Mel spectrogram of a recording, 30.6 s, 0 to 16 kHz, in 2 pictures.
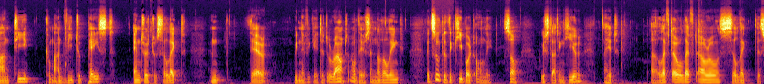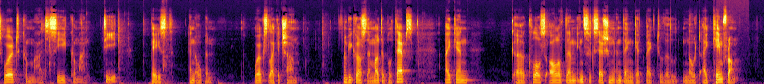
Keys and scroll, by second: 1.3 super+v, 2.9 Return, 12.4 Left, 13.7 alt+shift+Left, 16.2 super+c, 16.9 super+t, 17.6 super+v, 18.5 super+Return, 21.7 super+w, 23.6 super+w.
